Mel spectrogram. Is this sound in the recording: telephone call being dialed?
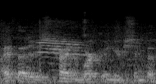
no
